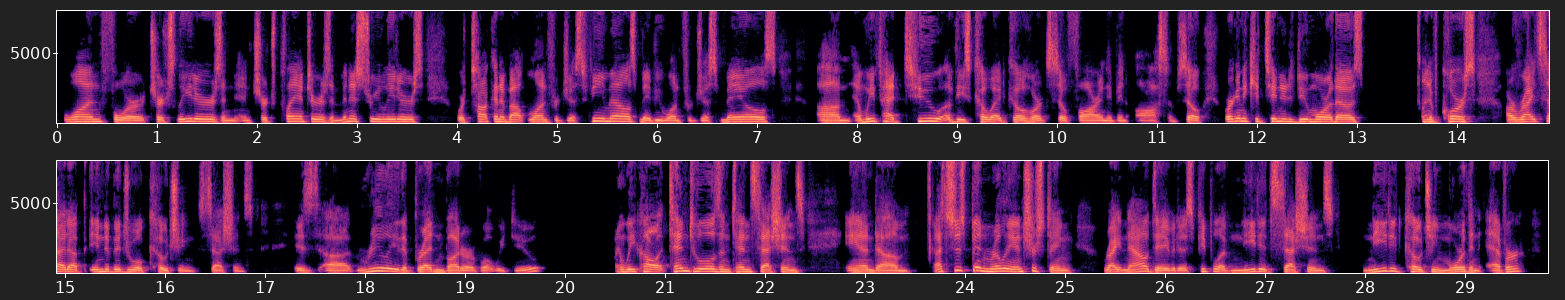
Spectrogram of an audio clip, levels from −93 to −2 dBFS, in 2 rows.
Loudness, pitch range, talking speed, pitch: -22 LUFS, 130-170 Hz, 200 wpm, 150 Hz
